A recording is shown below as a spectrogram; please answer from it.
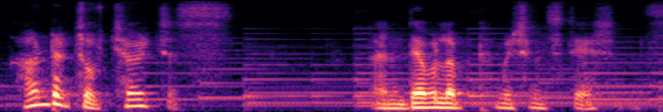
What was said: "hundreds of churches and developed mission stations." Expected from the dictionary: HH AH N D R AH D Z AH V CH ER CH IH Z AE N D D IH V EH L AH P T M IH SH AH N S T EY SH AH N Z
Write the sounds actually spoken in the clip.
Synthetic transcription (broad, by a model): HH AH N D R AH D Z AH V CH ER CH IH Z AE N D D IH V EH L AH P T M IH SH AH N S T EY SH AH N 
